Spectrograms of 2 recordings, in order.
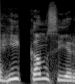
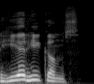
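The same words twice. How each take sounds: First: Said in the usual way. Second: Here said first and louder, falling; stress on here. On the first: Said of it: "पहले subject आता फिर verb आती". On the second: Shown as a demonstration. Teacher contrasting word order to students, stress on here. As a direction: lead with here, announcing he comes. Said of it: "दोनों में difference है".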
